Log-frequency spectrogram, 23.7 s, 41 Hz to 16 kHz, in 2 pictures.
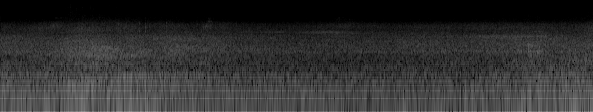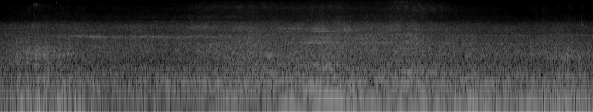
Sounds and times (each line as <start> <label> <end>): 8.0 Traffic sound 23.7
